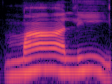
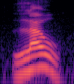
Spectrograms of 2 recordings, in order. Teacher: হয়ে যাচ্ছে আ এর সাথে লাউ একত্র উচ্চারিত হয়ে যাচ্ছে অর্থাৎ আ ধ্বনি এই আটা হচ্ছে পূর্ণ স্বরধ্বনি এবং উটা হচ্ছে অর্ধস্বরধ্বনি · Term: যৌগিক স্বরধ্বনির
